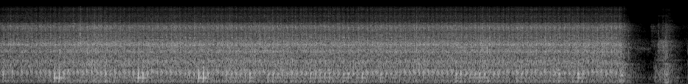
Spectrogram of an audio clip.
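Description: A sewing machine runs continuously at a steady speed while embroidering a flower design, a close, loud, even mechanical whir and rattle that stops abruptly near the end, with no talk.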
